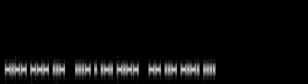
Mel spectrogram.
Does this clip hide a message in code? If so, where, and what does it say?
Yes: Morse code from 0.1 to 2.1 s, heard as a keyed tone, about 77 wpm, 700 Hz. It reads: YOU VERY MUCH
